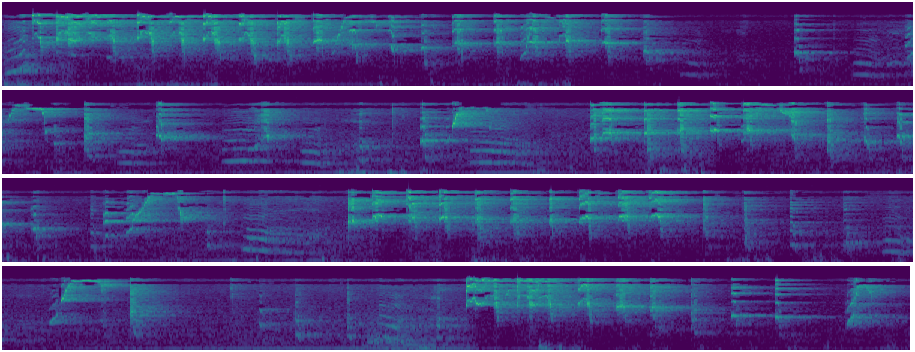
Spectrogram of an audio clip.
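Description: Small animals squeaking in quick runs of high chirps, repeated in about five spells of a few seconds each.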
